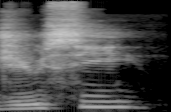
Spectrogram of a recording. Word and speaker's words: JVSY: like to call them Juicy. I don't know if this is actually the right way to pronounce their name or not, but V is sometimes pronounced like U, if you're speaking in Latin.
